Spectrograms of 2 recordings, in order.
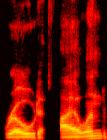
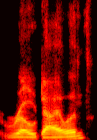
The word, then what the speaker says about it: Rhode Island: that we say it it's not like Rhode Island we kind of pronounce it Rhode Island it's like one one word together kind of like how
